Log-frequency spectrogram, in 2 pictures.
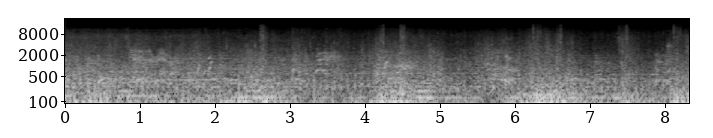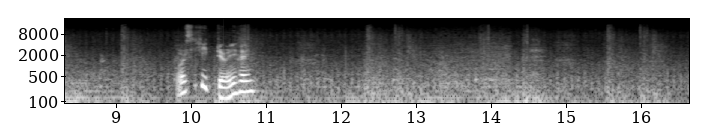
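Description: Water splashes as a man wades through a river.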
